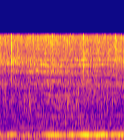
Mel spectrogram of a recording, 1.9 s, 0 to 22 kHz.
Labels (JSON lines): {"label": "anthrophony, boat engine", "recorder": "SoundTrap 500"}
